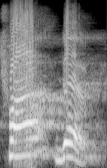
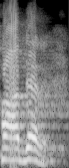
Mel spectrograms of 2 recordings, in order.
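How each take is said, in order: First: The word is split into two separate syllables. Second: The word is said smoothly in one go. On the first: "हर शब्द को तोड़ तोड़ के बोला जाता है" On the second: "अब कंप्लीटली आप क्या बोलते हो?"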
